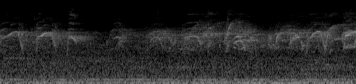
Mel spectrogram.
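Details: In Tamagawadai Park one December afternoon, Brown-eared bulbuls give quick, high, upswept chirps, about three a second and unevenly spaced, several birds overlapping above a low hum.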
